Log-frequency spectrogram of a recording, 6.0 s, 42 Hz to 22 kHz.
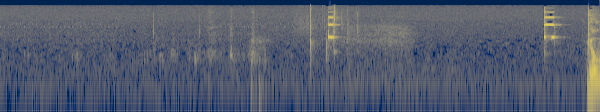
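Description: A FNIRSI LCR-P1 component tester beeping twice, short and high, about two seconds apart. The second beep comes as it finishes testing a Zener diode and shows the result. Faint clicks before the beeps come from the diode's leads being handled in the test socket.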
